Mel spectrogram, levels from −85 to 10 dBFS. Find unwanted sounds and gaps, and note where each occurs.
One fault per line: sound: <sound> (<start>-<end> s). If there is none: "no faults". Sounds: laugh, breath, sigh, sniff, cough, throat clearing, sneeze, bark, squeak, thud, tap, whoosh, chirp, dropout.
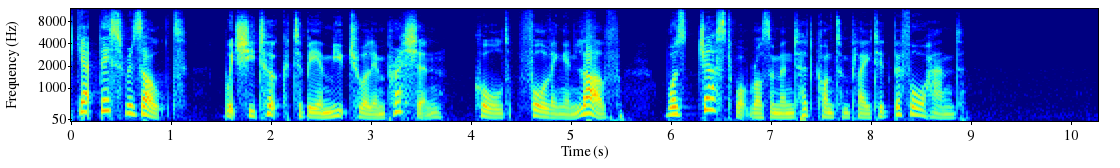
no faults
